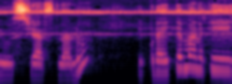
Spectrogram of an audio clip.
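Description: A woman speaking in Telugu, pausing for about half a second in the middle, over a steady high-pitched trill.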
